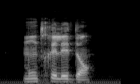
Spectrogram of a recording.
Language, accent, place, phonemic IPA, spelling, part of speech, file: French, France, Lyon, /mɔ̃.tʁe le dɑ̃/, montrer les dents, verb, LL-Q150 (fra)-montrer les dents.wav
- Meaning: to bare one's teeth, to show one's teeth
